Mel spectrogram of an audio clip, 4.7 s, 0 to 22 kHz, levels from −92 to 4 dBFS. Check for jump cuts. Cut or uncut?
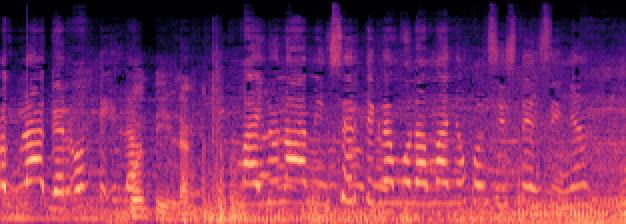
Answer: cut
